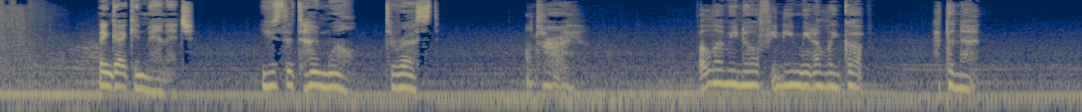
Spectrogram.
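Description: A young woman speaks quietly and calmly nearby.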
